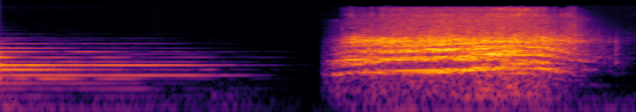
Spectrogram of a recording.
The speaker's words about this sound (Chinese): 哇，这是大象的声音，乖乖。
